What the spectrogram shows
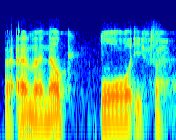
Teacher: Akan tapi dia di sini adalah idgham, memasukkan huruf ta ke huruf to.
